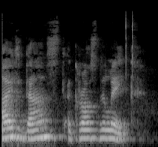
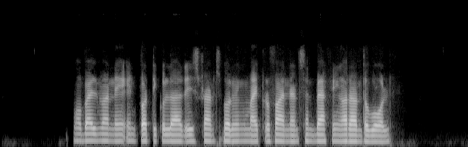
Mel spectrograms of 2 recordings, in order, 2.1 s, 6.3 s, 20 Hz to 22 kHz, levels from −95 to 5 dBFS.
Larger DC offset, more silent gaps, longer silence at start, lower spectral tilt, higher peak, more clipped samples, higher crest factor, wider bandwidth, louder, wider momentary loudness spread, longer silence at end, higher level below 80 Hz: neither; neither; second, 0.05 s vs 1 s; second, -6 dB/octave vs -8 dB/octave; second, -8 dBFS vs -2 dBFS; neither; about the same, 20 dB vs 20 dB; first, 15 kHz vs 6.6 kHz; second, -28 LUFS vs -21 LUFS; first, 12 LU vs 6 LU; second, 0.3 s vs 1.05 s; about the same, -66 dBFS vs -62 dBFS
